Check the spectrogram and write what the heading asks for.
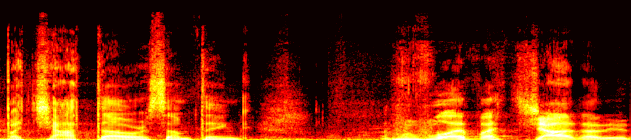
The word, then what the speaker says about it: bachata: But it's spelled B-A-C-H-A-T-A, and it is bachata.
